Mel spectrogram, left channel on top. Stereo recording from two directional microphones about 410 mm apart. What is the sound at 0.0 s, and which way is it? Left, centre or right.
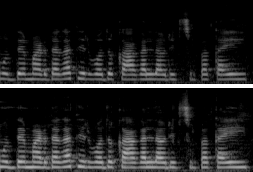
A woman's voice, centre.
